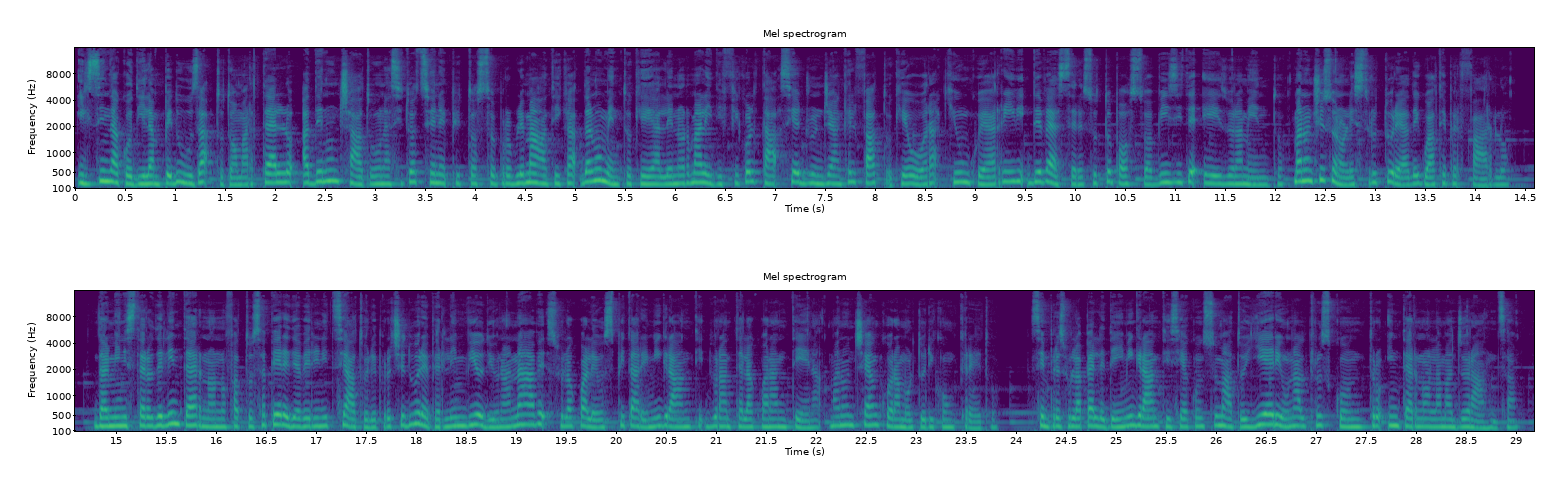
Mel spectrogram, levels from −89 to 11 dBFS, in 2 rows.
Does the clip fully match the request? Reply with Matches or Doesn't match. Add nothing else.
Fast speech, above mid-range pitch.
Matches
